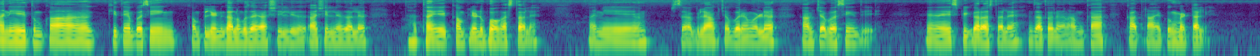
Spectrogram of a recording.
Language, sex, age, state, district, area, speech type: Goan Konkani, male, 18-30, Goa, Salcete, rural, spontaneous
